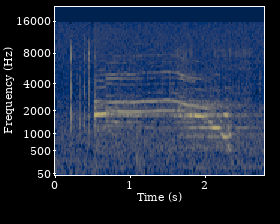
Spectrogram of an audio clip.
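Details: A bull elk bugles in the early morning, with his breath visible, during the annual rut in Yellowstone National Park: a high, steady whistle that holds for two seconds before sliding down.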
